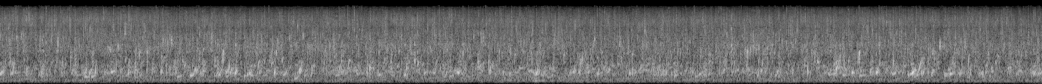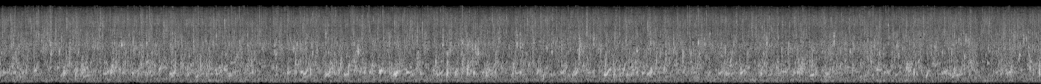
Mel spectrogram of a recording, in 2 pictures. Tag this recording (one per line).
field-recording
fountain
sevilla
splashing
water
